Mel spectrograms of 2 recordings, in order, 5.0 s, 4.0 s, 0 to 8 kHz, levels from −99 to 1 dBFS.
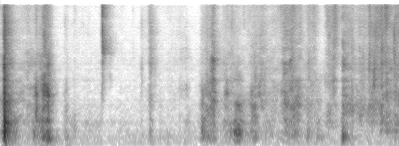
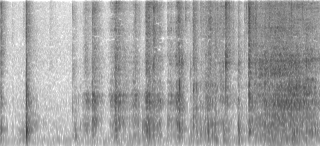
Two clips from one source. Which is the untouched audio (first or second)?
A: second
